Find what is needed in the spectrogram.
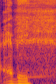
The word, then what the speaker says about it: Abbie: Je naam wordt continu verkeerd uitgesproken. – Ja, dan ben ik gewend nu. Ja. Abi, ja, Abby.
